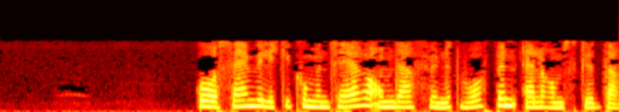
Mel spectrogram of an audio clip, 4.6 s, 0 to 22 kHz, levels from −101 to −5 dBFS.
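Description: It's a short speech clip with heavy damage the whole way through, likely from Vorbis compression at a low setting, roughly 16 kbps. Nothing survives above about 4.9 kHz, the treble that remains is coarse, hissy grain, and consonant attacks come out smeared.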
